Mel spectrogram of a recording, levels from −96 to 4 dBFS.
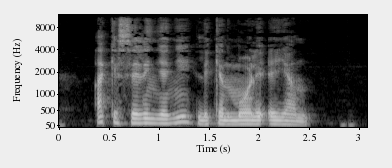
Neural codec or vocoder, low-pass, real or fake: none; 10.8 kHz; real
